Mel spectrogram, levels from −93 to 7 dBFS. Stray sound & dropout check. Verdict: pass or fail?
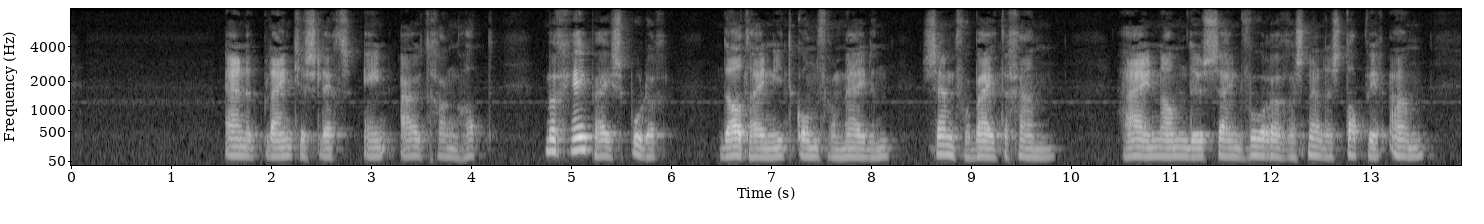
pass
